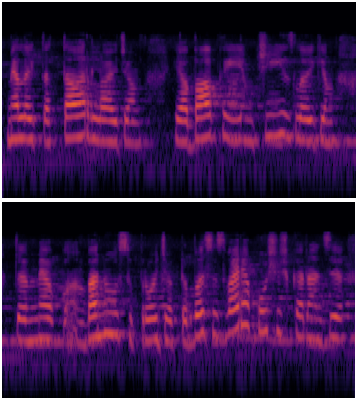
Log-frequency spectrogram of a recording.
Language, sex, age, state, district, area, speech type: Kashmiri, female, 30-45, Jammu and Kashmir, Budgam, rural, spontaneous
